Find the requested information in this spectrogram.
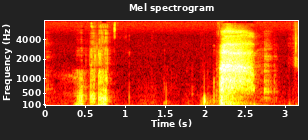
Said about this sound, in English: Sip of water.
